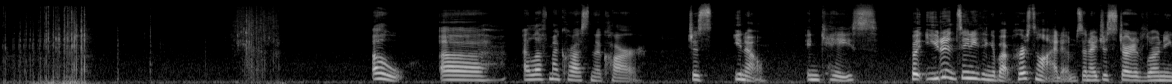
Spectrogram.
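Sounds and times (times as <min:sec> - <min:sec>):
shuffling tarot cards: 0:00.0 - 0:02.9
speech: 0:03.8 - 0:11.7.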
